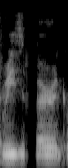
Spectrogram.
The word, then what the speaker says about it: Riesenberg: Riesenberg, is it right pronounced, Felix? – I haven't really decided how to pronounce the name in German, but I guess No. – Riesenberg works. – Yeah, Riesenberg, we said in Swedish. – That actually is pretty close.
